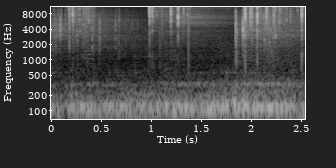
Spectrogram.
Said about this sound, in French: On dirait une pluie, mais on n'est pas mouillé. On dirait une pluie informatique. Radioactive. Regarde, il y a des bugs dedans.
